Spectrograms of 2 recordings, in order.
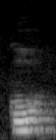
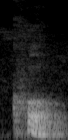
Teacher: the difference is ko no aspiration ko second one kho aspirate kho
